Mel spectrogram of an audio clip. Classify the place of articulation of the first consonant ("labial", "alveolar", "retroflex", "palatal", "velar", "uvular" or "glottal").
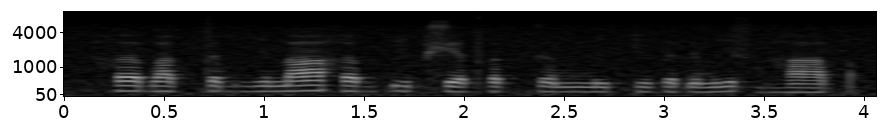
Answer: glottal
